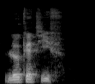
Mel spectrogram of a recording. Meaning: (adjective) 1. locative 2. rental; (noun) locative, locative case
- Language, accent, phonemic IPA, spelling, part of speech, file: French, France, /lɔ.ka.tif/, locatif, adjective / noun, LL-Q150 (fra)-locatif.wav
